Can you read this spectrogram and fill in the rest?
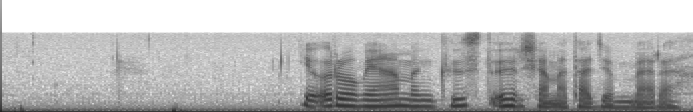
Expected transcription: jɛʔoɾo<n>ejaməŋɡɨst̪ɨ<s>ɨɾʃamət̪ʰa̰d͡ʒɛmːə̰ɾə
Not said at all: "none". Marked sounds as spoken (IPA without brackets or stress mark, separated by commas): m, h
